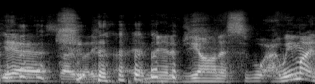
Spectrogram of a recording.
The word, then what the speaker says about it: Giannis: take everybody out if Giannis. I don't know. It's going to be bad. See the G is silent. It's Giannis. Giannis.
